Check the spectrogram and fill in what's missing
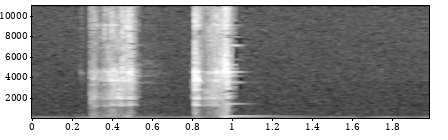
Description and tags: Cap Turn Off Bottle FF270
2 quick cap turns followed by a quick pop release, high pitched. Glass.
